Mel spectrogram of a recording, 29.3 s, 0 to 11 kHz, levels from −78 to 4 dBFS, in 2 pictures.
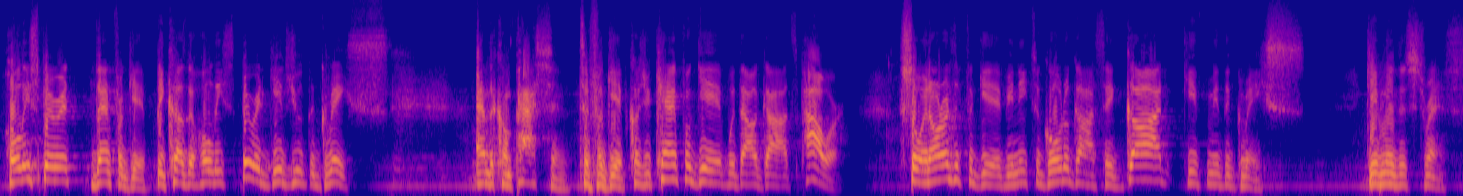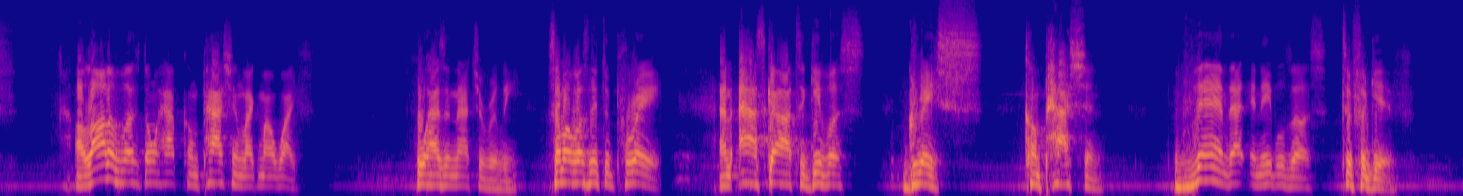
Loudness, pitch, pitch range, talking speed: -27 LUFS, 135 Hz, 120-155 Hz, 160 wpm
